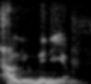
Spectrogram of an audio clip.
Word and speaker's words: aluminium: And I just love to say it the way the British say it, aluminium.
